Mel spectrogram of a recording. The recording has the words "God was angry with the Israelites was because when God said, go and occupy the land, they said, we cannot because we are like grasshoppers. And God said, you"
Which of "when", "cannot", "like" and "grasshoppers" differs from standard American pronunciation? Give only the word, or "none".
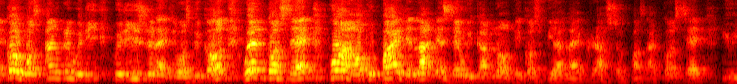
grasshoppers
